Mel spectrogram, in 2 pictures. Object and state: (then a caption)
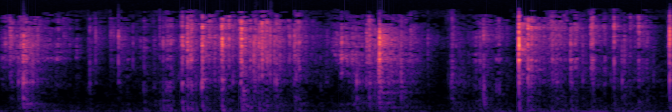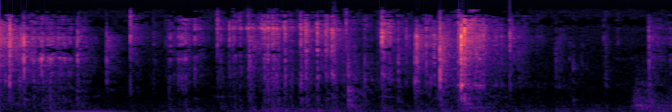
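Bar of soap being shaved. A utility-knife blade shaves curly flakes from a solid, dry, dark olive-brown bar of soap with an embossed logo, held by long nails. Dense, crisp scraping and cutting sounds come in bright, rapid bursts of clustered clicks, separated by brief quiet pauses, with almost no low end and no ring after each stroke.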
